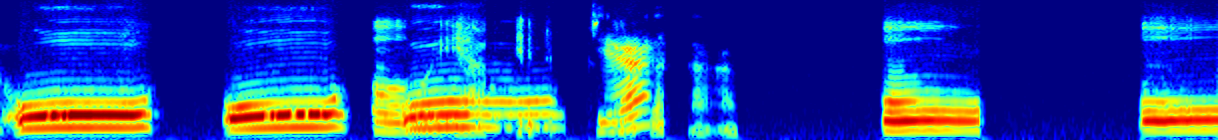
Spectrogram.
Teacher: dia suaranya keluar, vokalnya keluar makanya tipis, tidak tertahan di dalam mulut, tidak tertahan di langit-langit gitu ya suaranya tidak mengarah arah suara kalau istifal dan istillah itu jadi arahnya tuh ke ee ke keluar ke bawah.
